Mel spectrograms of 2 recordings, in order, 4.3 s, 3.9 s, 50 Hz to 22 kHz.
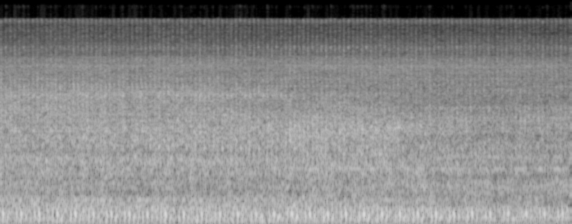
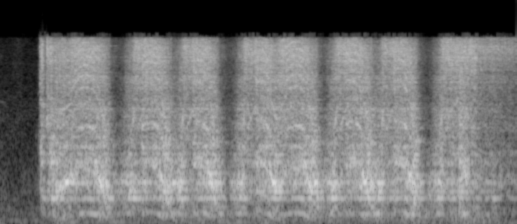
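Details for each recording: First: Mazda B2500 diesel restoration: even idle clatter, no misses or stray knocks, steady healthy idle; normal idle. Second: Mazda B2500 that sat unused, started on a dead battery to find an oil leak: loud, uneven cranking with surging chuffs for several seconds before catching, a hard start after storage; oil is seen spitting from the leak.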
